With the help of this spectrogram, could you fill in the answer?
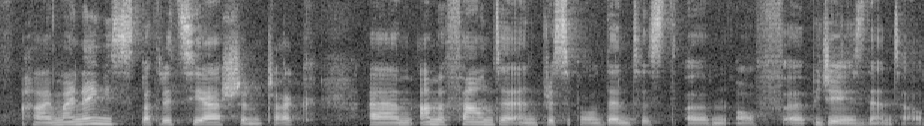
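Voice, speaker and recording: A woman's fairly low voice in a Polish accent, at a moderate pace with ordinary pitch variation. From Poland. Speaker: dentist and practice owner. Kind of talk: interview. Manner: halting, many fillers.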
